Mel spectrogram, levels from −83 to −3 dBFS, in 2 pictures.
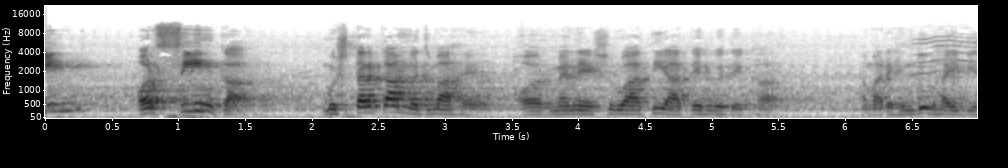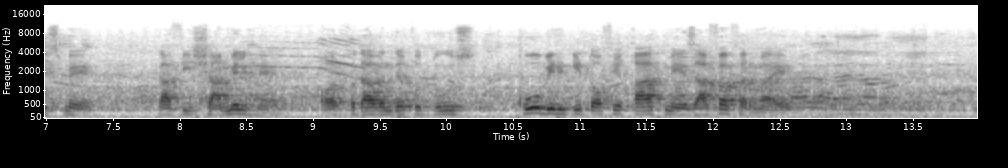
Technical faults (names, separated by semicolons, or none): none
